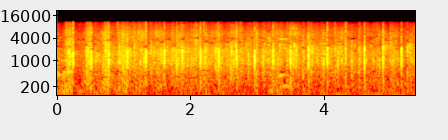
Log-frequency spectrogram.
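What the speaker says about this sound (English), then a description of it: "So please uh, give yourselves a round of applause." An audience at a military commissioning ceremony in Buffalo, NY applauds steadily throughout, a dense wash of many hands clapping at once, with a few sharper individual claps standing out and faint voices mixed into the crowd.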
